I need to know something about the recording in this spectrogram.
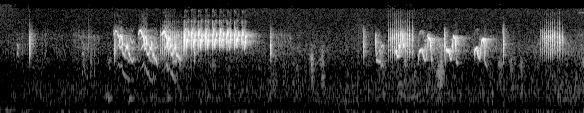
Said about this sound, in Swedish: både starrsångare och brunsångare hör ni där i bakgrunden. och sjunger. Mm. Det var... Jag tror att det är någon slags subsång, men det var ganska... Det var rätt intensiv sång tidvis ifrån... Ja, från både starrsångare och brunsångare.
